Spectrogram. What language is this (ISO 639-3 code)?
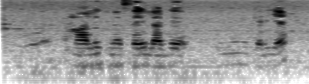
lrk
